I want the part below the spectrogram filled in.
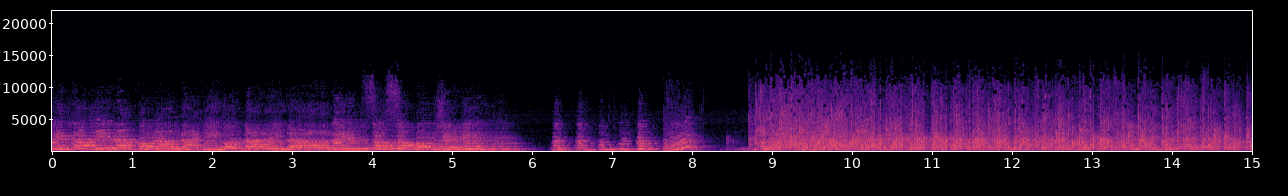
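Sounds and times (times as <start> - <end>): audience applauding: 8.7 - 15.0.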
